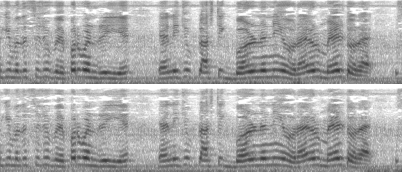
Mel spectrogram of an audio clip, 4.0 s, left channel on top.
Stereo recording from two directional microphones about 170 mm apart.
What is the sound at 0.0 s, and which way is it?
Speech, 15° left (ahead or behind).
